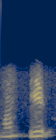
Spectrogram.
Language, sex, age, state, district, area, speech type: Kannada, female, 60+, Karnataka, Belgaum, urban, conversation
